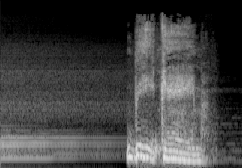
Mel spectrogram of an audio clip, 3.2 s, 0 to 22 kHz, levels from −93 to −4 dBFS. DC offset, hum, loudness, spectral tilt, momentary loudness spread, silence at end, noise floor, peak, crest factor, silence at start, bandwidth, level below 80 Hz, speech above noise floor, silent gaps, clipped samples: under 0.1%; none; -19 LUFS; -5 dB/octave; 23 LU; 0.45 s; -51 dBFS; -4 dBFS; 20 dB; 0 s; 16 kHz; -62 dBFS; 32 dB; none; under 0.1%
